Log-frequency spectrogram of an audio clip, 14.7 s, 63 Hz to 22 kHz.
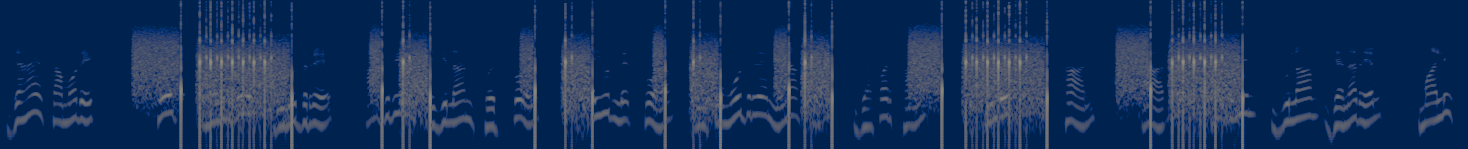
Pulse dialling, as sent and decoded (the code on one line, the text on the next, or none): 7 / 1 / 1 / 1 / 1 / 6 / 5
7 1 1 1 1 6 5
